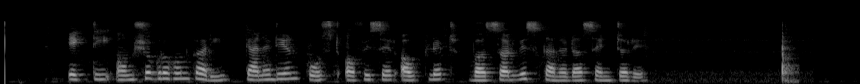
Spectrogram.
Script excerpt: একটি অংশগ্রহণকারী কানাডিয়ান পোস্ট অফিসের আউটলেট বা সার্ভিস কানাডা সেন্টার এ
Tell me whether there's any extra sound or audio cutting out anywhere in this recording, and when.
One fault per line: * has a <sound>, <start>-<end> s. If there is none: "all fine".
* has a thud, 7.8-8.0 s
